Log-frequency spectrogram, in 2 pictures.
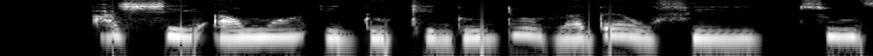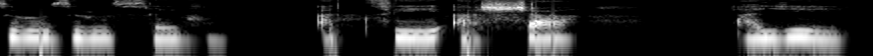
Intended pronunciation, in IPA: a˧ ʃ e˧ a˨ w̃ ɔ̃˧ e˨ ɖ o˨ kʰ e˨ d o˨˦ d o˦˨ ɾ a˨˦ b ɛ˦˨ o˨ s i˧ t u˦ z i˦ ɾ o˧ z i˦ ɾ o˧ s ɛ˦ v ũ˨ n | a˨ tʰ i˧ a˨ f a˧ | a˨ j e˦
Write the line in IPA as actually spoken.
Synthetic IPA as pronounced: a˧ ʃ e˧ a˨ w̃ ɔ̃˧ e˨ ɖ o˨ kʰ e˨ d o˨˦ d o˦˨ l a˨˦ b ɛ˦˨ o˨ f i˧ t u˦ z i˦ ɾ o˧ z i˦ ɾ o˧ s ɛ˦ v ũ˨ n | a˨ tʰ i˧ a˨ ʃ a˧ | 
